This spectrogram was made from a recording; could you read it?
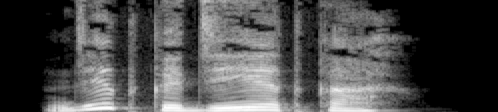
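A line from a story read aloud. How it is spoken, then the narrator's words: Sad smiling voice. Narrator (Russian): грустно улыбнулась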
